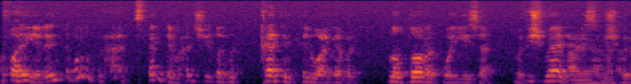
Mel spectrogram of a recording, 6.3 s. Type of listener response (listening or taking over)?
taking over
